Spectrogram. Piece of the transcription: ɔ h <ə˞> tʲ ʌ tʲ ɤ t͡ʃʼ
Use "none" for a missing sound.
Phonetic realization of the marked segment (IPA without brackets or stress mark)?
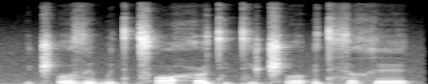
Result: ə˞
